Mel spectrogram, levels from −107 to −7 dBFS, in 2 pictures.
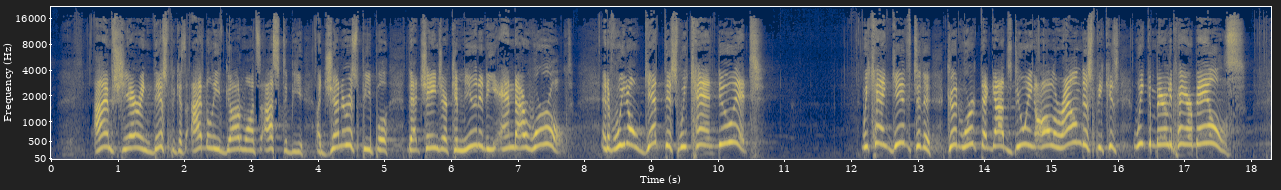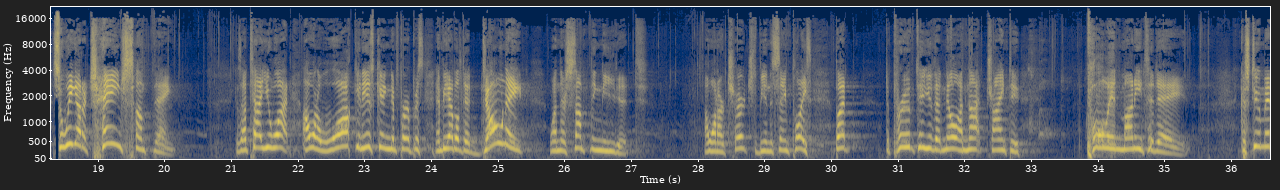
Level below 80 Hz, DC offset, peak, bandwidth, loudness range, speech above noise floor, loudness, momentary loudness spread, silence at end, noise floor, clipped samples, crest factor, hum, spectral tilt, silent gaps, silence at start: -66 dBFS; under 0.1%; -6 dBFS; over 20 kHz; 6 LU; 49 dB; -24 LUFS; 11 LU; 0 s; -74 dBFS; under 0.1%; 20 dB; none; -2 dB/octave; none; 0.65 s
